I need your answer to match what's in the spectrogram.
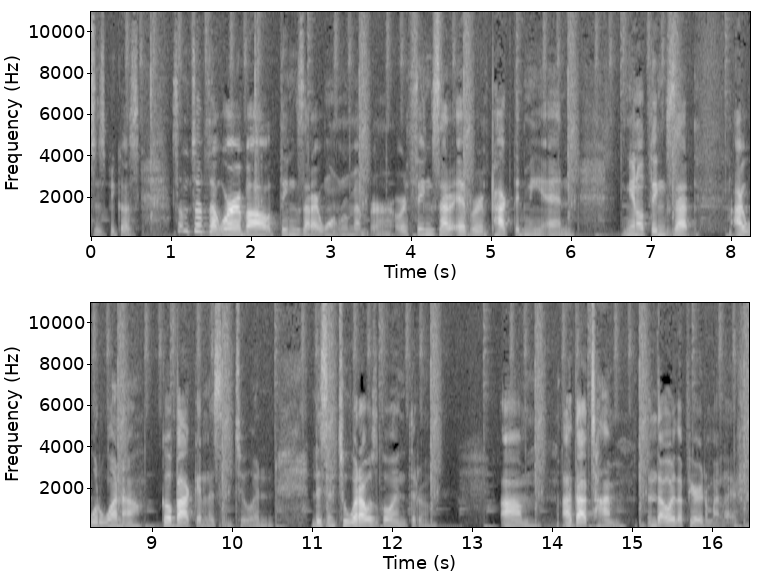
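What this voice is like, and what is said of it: Light Mexican Spanish accent. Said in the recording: “born and raised in Mexico, as you guys can probably tell from my accent. I don't have a very heavy accent anymore”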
